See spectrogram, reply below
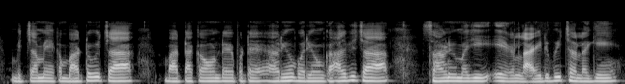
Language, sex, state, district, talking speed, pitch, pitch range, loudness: Hindi, male, Uttarakhand, Tehri Garhwal, 210 wpm, 150 Hz, 150-160 Hz, -16 LUFS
